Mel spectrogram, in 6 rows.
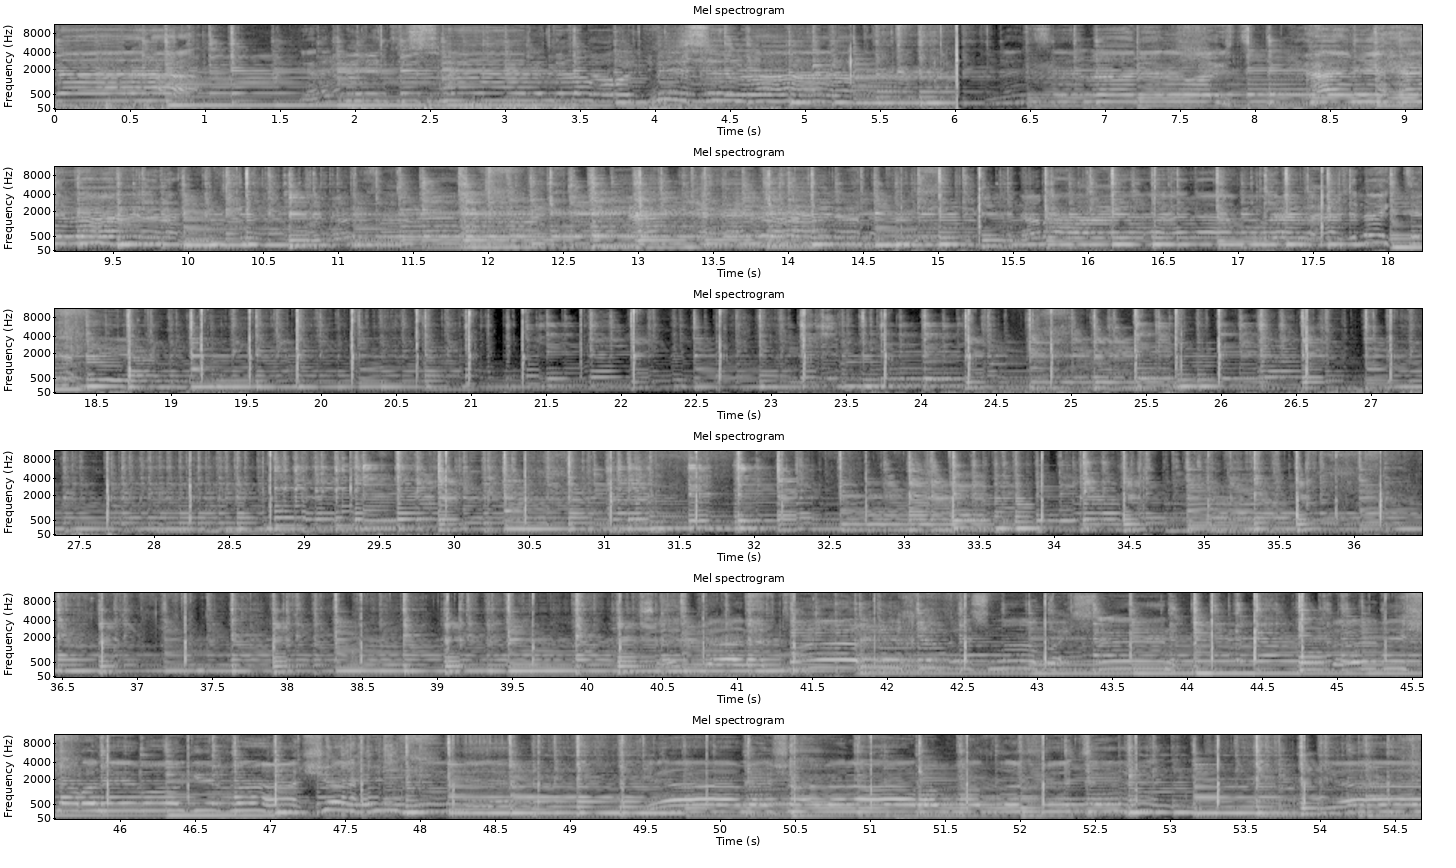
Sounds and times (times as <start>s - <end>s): Music: 0.0s - 54.6s.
